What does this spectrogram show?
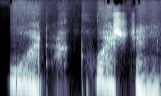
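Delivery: whispered, slow indignation; indignant whisper. A narrator's reading. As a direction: hiss the outrage under breath. Indignant aside.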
